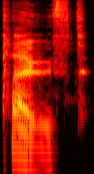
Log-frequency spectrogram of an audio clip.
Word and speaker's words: clothed: But notice that you can see my tongue very clearly, like that. Clothe. See, it looks like I have two bottom lips. Notice also I'm raising my top lip, and you can see my teeth. Clothe. Okay. And again, then I'm just going to put the t on the end. Clothed, like that.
